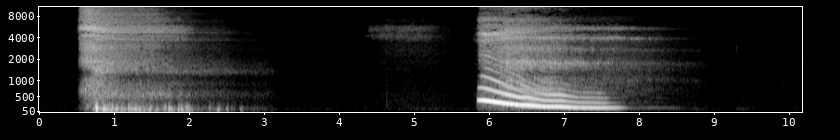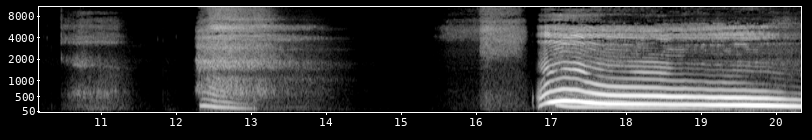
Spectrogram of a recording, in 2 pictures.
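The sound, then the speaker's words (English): People taking deep breaths together: quick airy inhales, each followed by a long voiced sigh that falls in pitch. There are three drawn-out sighs, and the last is the longest and loudest. “Take a few breaths with us.”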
